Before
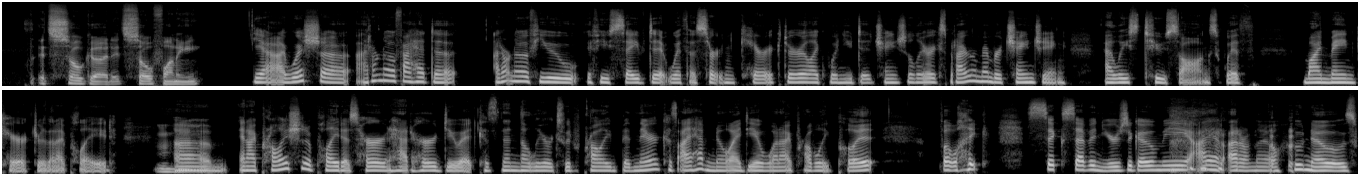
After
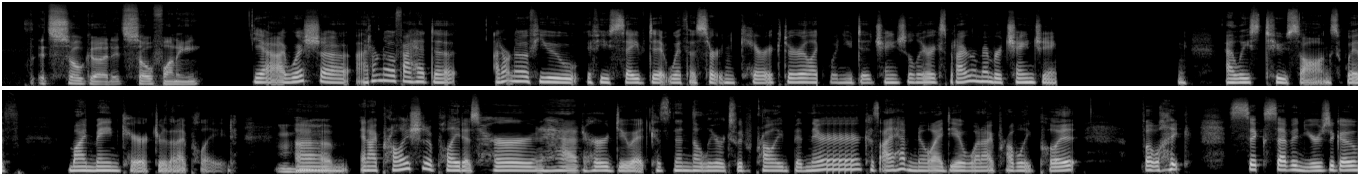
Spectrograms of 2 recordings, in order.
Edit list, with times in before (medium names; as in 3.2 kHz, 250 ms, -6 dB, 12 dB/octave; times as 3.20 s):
8.15–8.55 s: fade in
10.55 s: insert silence 1.21 s
14.17–14.61 s: fade out
17.13–17.64 s: stretch 2×
20.03 s: stutter 0.06 s, 6 plays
